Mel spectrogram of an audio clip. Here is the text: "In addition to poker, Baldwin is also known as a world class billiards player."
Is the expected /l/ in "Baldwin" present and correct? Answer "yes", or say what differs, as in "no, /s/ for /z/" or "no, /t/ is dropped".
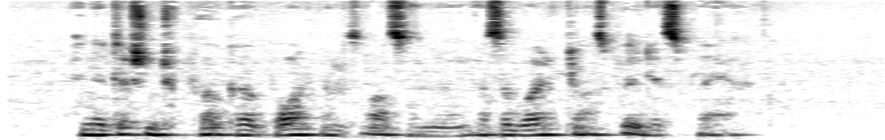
no, /l/ is dropped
